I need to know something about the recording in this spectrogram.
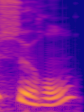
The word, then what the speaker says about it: serons: Je serai, tu seras, final S not pronounced, il sera, elle sera, nous serons, final S not pronounced, vous serez, a Z at the end, et serez, ils seront, final T not pronounced, elles seront.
